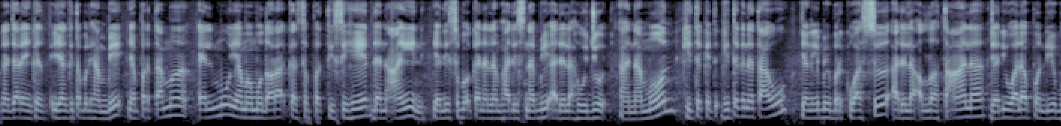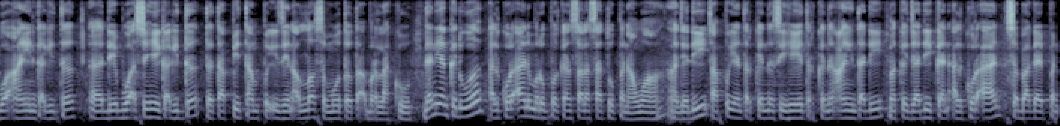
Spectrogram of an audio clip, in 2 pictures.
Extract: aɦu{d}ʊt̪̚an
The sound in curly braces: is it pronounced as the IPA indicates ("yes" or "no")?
no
